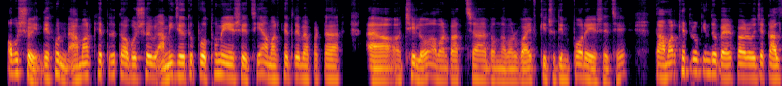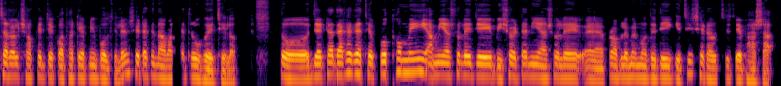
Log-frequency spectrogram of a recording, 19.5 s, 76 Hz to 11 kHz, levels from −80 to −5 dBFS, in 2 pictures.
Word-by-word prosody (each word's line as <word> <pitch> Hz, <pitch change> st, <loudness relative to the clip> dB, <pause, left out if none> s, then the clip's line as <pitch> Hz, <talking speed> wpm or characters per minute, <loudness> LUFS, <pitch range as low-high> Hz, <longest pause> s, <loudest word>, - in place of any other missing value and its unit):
অবশ্যই 170 Hz, +1 st, +3 dB
দেখুন 130 Hz, -, +1 dB, 0.2 s
আমার 140 Hz, +4 st, +1 dB
ক্ষেত্রে 155 Hz, -1 st, -1 dB
তো -, -, +3 dB
অবশ্যই 135 Hz, +2 st, +3 dB
আমি 130 Hz, +5 st, +3 dB
যেহেতু 145 Hz, +1 st, +4 dB
১ম 150 Hz, +2 st, +3 dB
এ -, -, +5 dB
এসেছি 130 Hz, -, -1 dB
আমার 125 Hz, -3 st, 0 dB
ক্ষেত্রে 140 Hz, -1 st, 0 dB
ব্যাপারটা 125 Hz, 0 st, -2 dB, 0.5 s
আ -, -, +6 dB, 0.4 s
ছিল 145 Hz, -5 st, +1 dB, 0.2 s
আমার 115 Hz, -2 st, -2 dB
বাচ্চা 115 Hz, +2 st, -2 dB
এবং 110 Hz, 0 st, -4 dB
আমার 105 Hz, +1 st, -2 dB
ওয়াইফ 105 Hz, +1 st, +2 dB
কিছুদিন 125 Hz, -2 st, -2 dB
পরে 135 Hz, -2 st, +4 dB
এসেছে। 110 Hz, +6 st, -5 dB, 0.4 s
তো -, -, -5 dB
আমার 150 Hz, +3 st, +2 dB
ক্ষেত্রেও 185 Hz, 0 st, -1 dB
কিন্তু 170 Hz, -1 st, +1 dB
ব্যাপার 135 Hz, +1 st, +3 dB
ওই 130 Hz, -, +2 dB
যে 145 Hz, -, +2 dB
কালচারাল 135 Hz, +2 st, +2 dB
শক 130 Hz, -2 st, -6 dB
এর 135 Hz, -, -2 dB
যে 130 Hz, -, +1 dB
কথাটি 125 Hz, +2 st, -3 dB
আপনি 130 Hz, -, -6 dB
বলছিলেন 115 Hz, +5 st, -2 dB
সেটা 135 Hz, -, 0 dB
কিন্তু 135 Hz, -3 st, -4 dB
আমার 120 Hz, 0 st, -4 dB
ক্ষেত্রেও 130 Hz, -1 st, -2 dB
হয়েছিল। 100 Hz, -3 st, 0 dB, 0.6 s
তো -, -, +3 dB, 0.4 s
যেটা 140 Hz, +2 st, +2 dB
দেখা 170 Hz, +4 st, +2 dB
গেছে 155 Hz, -2 st, +2 dB
১ম 165 Hz, +3 st, +1 dB
এই 185 Hz, -, +1 dB
আমি 145 Hz, +1 st, -1 dB
আসলে 150 Hz, +1 st, 0 dB
যেই 135 Hz, -1 st, +5 dB
বিষয়টা 135 Hz, +2 st, -2 dB
নিয়ে 135 Hz, -1 st, 0 dB
আসলে 130 Hz, 0 st, -2 dB, 0.2 s
অ্যা 115 Hz, -1 st, -2 dB, 0.2 s
প্রবলেম 130 Hz, -1 st, -1 dB
এর 130 Hz, -, -3 dB
মধ্যে 125 Hz, 0 st, -2 dB
দিয়েই 125 Hz, -1 st, 0 dB
গেছি 120 Hz, +7 st, -4 dB
সেটা 135 Hz, -6 st, -3 dB
হচ্ছে 110 Hz, +2 st, -10 dB
যে 115 Hz, -, +3 dB
ভাষা। 100 Hz, -3 st, -3 dB
130 Hz, 200 wpm, -23 LUFS, 120-145 Hz, 0.6 s, আ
